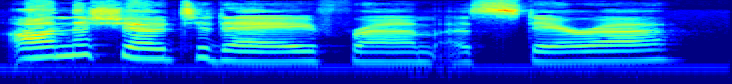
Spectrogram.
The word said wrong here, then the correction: Ostara: Am I pronouncing that correctly? Astera? – I say Ostara.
